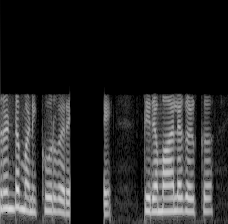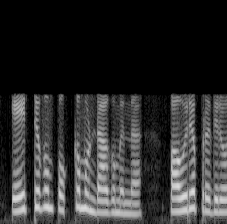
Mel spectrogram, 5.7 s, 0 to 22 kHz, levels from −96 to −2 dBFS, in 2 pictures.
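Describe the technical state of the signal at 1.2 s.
At 1.2 s you're right in the middle of a playback stall, a gap of silence running from about 0.87 s to 1.30 s, roughly 0.43 s in all. The speech just stops mid-flow, then picks up again with "തിരമാലകൾക്ക് ഏറ്റവും പൊക്കം ഉണ്ടാകുമെന്ന്". The likely cause is the player starving for data or its thread getting blocked, so nothing reached the output until it caught up. The narrow telephone band, with nothing above 4 kHz, holds on either side of the gap.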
